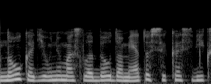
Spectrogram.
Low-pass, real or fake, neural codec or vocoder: 5.4 kHz; real; none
